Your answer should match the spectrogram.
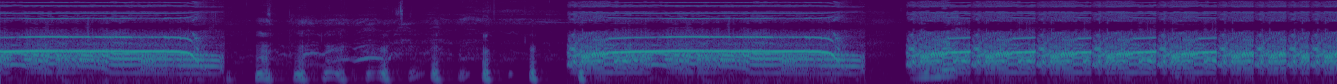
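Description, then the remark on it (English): A sound effect of a boy and a girl screaming together in loud, sustained, high-pitched bursts: one long scream, a choppy stretch of short cries, then two more drawn-out screams. “But listen, that's a boy and a girl screaming at the same time.”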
